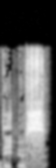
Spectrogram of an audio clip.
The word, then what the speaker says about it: Deus: tu prononces ça comme il faut. Deus, c'est latin. C'est Deus.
